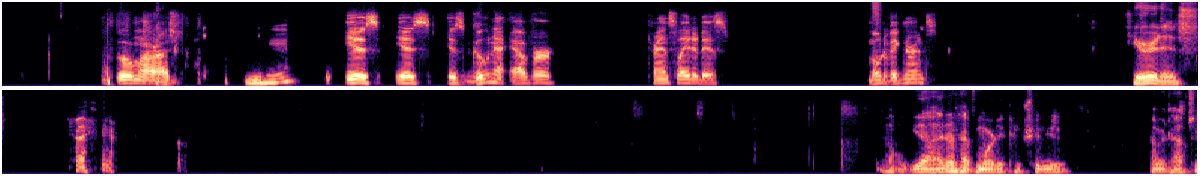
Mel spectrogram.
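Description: An elderly man speaks calmly over an online call, with long pauses.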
